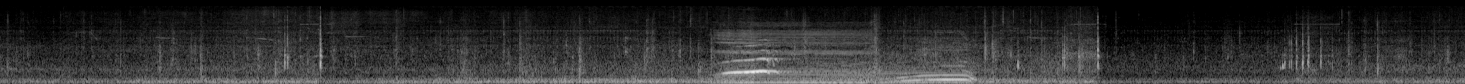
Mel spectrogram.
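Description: Steers mooing: a loud call falling in pitch about seven seconds in, followed by a second, shorter call about two seconds later.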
